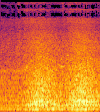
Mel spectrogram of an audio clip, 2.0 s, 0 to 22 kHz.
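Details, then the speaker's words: 1998 Chevrolet C1500 farm truck, just started after A/C orifice tube replacement and recharge: smooth, even engine hum rising gently with revs, no belt whine anymore; belt drive sounds healthy, tensioner pulley may still need replacing. "Oh yeah, nice and quiet."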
